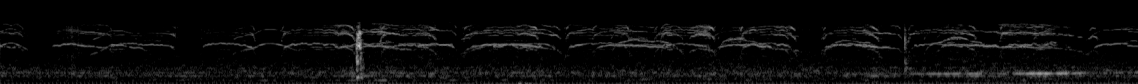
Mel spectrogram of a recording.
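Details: Peregrine falcons at a nest in Warsaw Żerań on 8 May 2023, with the female feeding the chicks. Rapid, continuous high thin calls: slurred, squealing whistles overlapping one another, with a few sharp knocks.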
